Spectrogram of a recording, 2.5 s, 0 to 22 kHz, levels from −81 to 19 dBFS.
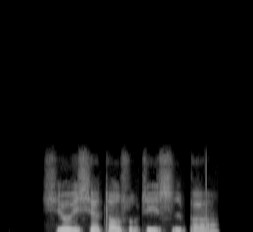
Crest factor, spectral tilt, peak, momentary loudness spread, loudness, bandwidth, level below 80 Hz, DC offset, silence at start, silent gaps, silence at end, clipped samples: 14 dB; -6.5 dB/octave; -4 dBFS; 9 LU; -18 LUFS; 8 kHz; -58 dBFS; under 0.1%; 0.45 s; none; 0.35 s; under 0.1%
